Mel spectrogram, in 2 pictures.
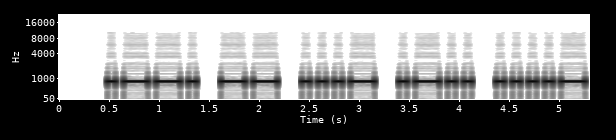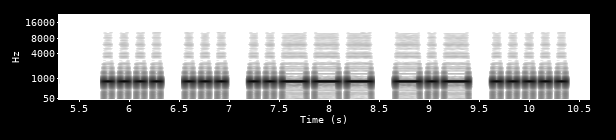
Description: Morse code, heard as a keyed tone, about 15 wpm, 800 Hz. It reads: PMVL4 HS2K5
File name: morse mp3 / revision12-vitesse 14 mots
